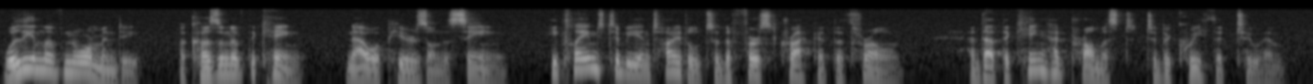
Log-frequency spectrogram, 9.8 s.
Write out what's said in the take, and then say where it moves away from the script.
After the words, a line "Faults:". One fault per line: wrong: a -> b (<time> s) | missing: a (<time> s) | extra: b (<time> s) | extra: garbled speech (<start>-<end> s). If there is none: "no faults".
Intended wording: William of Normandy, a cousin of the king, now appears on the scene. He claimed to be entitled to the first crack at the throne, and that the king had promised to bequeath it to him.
William of Normandy, a cousin of the king, now appears on the scene. He claims to be entitled to the first crack at the throne, and that the king had promised to bequeath it to him.
Faults:
wrong: claimed -> claims (4.2 s)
